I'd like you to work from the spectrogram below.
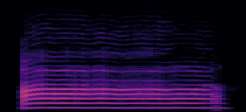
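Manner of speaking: "Ah" held high and level, as at the dentist; high flat tone. Shown as a demonstration. Teacher imitates dental patient saying "Ah", high and flat. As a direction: open wide and sustain a high "Ah". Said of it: "When we go to the dentist".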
